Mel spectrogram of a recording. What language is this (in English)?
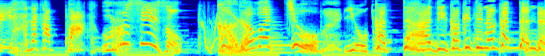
Japanese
